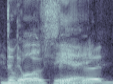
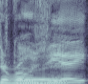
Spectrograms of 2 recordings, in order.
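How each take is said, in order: First: The middle consonant is a W sound. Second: The middle consonant is a clear R sound. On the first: The speaker calls it right. "that R sounds like a W" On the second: The speaker calls it wrong. "am I pronouncing his name right?"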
